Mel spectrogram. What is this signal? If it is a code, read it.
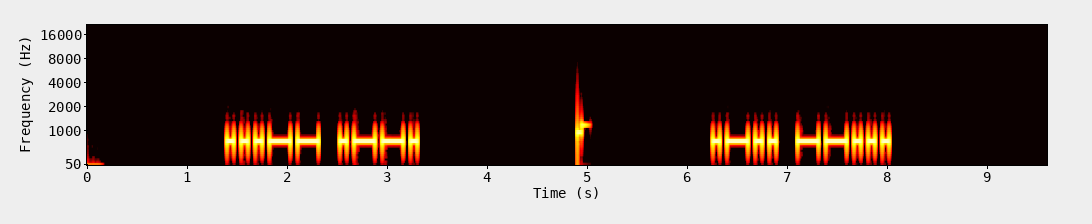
Morse code, heard as a keyed tone, about 17 wpm, 700 Hz. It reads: 3 P L 7
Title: Single-Letter Single-Number 17wpm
